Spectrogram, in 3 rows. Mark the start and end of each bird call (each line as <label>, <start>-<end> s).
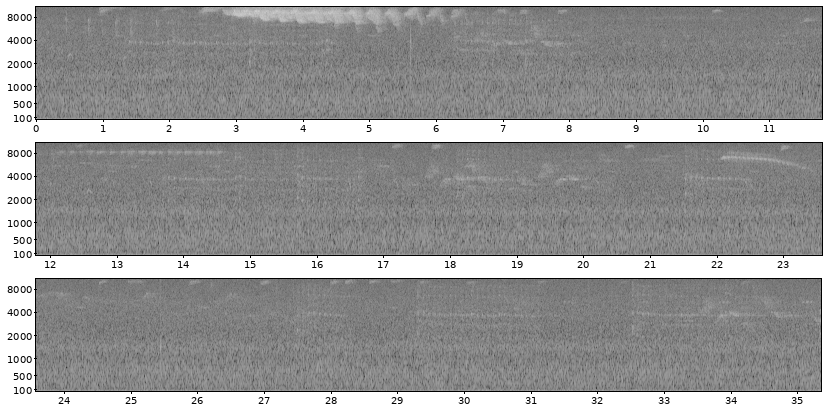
White-eared Ground-Sparrow (Melozone leucotis), 2.6-7.7 s
Rufous-breasted Wren (Pheugopedius rutilus), 17.6-20.1 s
Rufous-tailed Hummingbird (Amazilia tzacatl), 22.0-23.4 s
